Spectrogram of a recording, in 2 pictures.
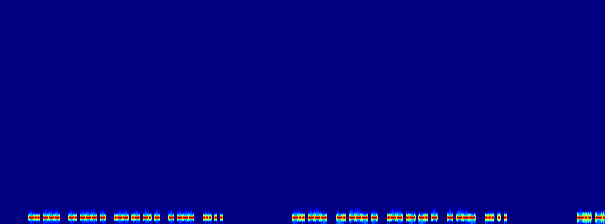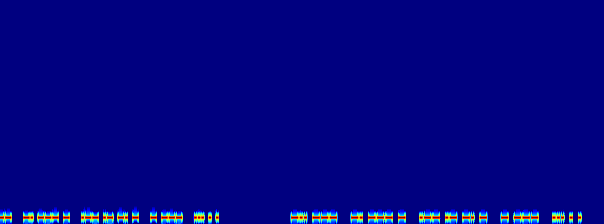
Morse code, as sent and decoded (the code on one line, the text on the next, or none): -.. --- / -. --- - / .-- .- -. - / - --- / ... . / -.. --- / -. --- - / .-- .- -. - / - --- / ... . / -.. --- / -. --- - / .-- .- -. - / - --- / ... . / -.. --- / -. --- - / .-- .- -. - / - --- / ... .
DO NOT WANT TO SEE DO NOT WANT TO SEE DO NOT WANT TO SEE DO NOT WANT TO SEE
